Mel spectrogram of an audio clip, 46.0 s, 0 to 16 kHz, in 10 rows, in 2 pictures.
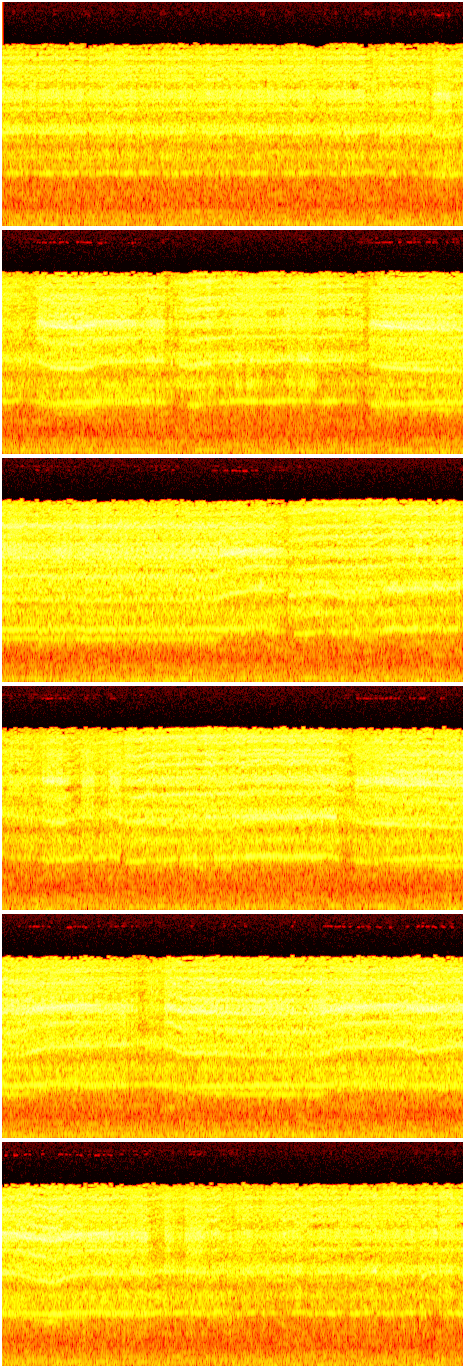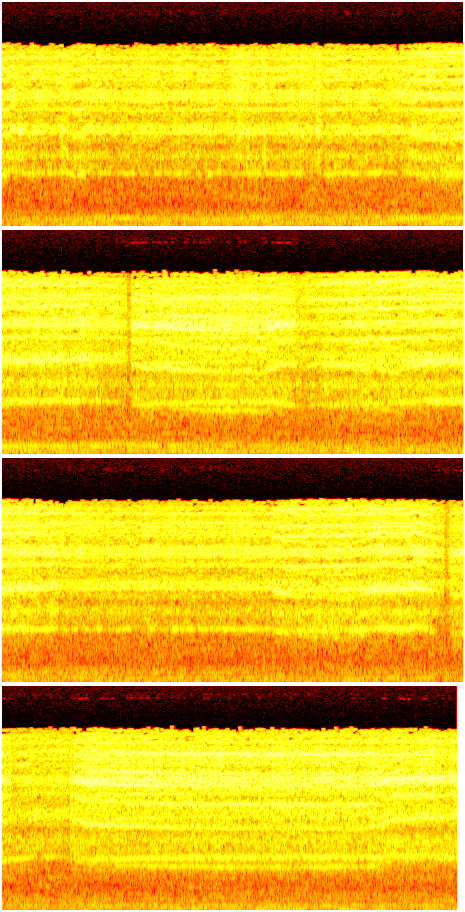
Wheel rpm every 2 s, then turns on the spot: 240, 230, 230, 230, 210, 210, 220, 220, 220, 220, 220, 230, 230, 230, 240, 230, 220, 210, 230, 230, 220, 220, 220.
none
